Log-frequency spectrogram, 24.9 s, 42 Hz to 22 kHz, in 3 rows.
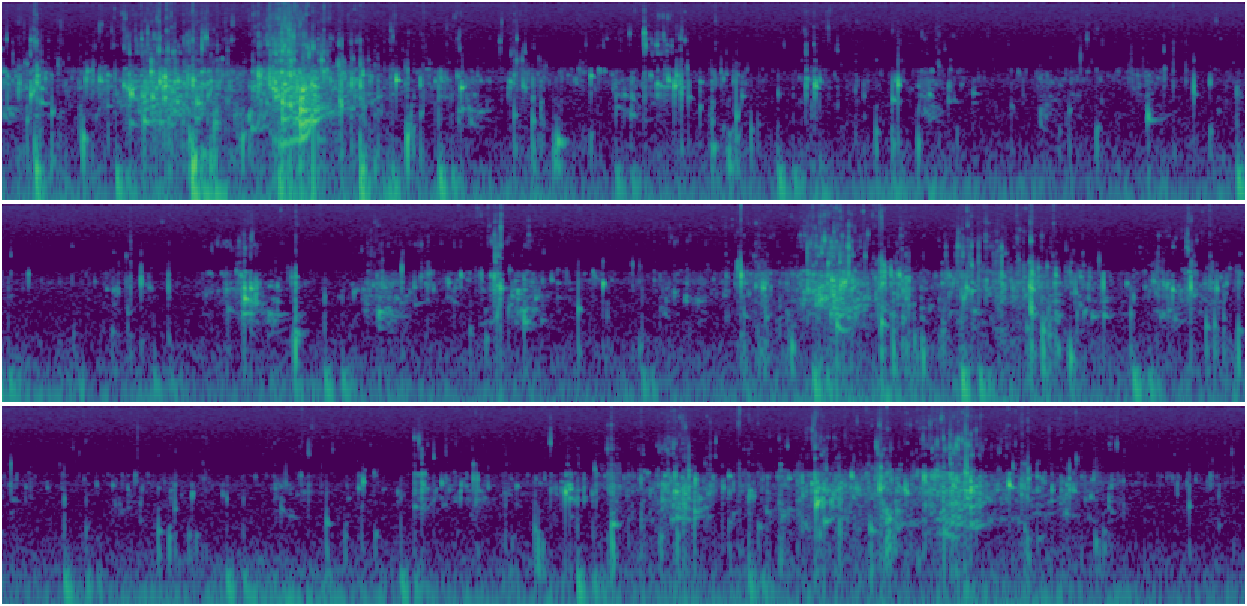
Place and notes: Vltava river ripples amongst stones, Prague, Czechia - Vltava river ripples heard slowly crossfading from above to below water
With normal ears it is rather difficult to hear the river Vltava at Braník as traffic noise from the autobahn on the opposite bank continuously drowns out most smaller sounds including water ripples, rowing boats and kayaks. However at some spots mini waves breaking on stones at the river's edge are audible. This track was recorded simultaneously above (normal mics) and below water level (a hydrophone). At the start ripples and traffic noise are heard, which slowly crossfades into the gloopy, slopy underwater world, where the traffic is no longer audible.
Praha, Česko, 7 April 2022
